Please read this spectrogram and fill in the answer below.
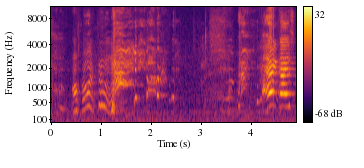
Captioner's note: laughs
